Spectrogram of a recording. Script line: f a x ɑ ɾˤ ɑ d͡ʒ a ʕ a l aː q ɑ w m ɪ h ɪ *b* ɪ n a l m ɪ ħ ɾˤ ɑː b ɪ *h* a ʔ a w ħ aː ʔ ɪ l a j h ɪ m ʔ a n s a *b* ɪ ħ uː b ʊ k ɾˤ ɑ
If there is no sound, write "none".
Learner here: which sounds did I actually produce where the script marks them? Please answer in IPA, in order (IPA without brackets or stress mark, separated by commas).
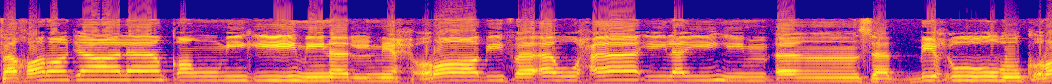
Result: m, f, bː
